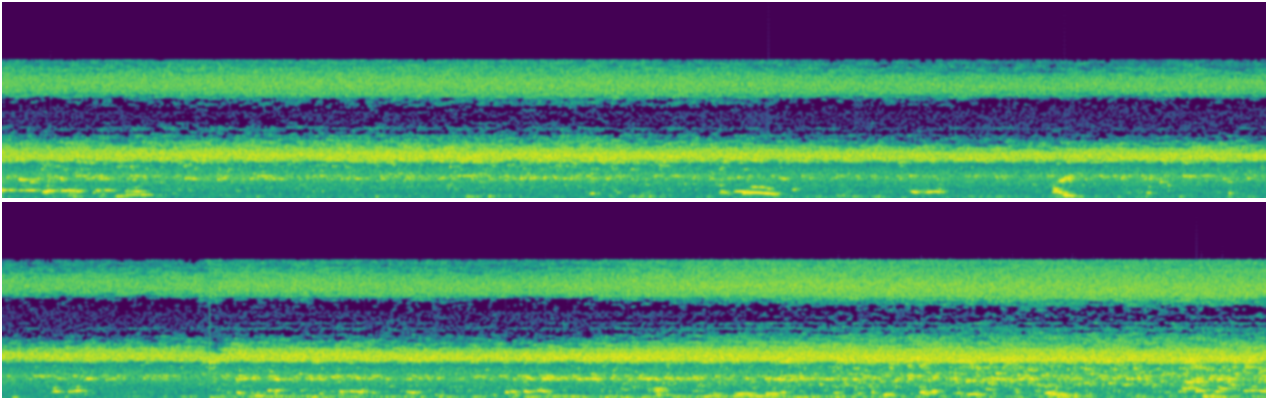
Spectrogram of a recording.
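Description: Steady, high-pitched chorus of forest insects, with short calls now and then underneath.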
